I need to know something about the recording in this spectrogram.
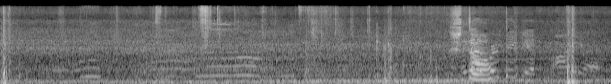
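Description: Car cabin rumble, steady and low, with a sharp knock at the very start and another a little before the end. Faint voices come and go, with a short spoken burst about three quarters of the way through.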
